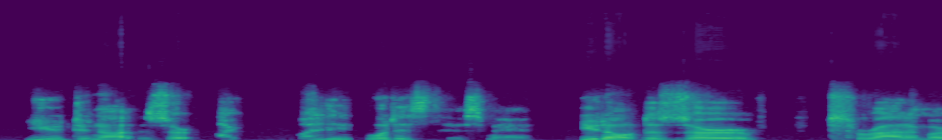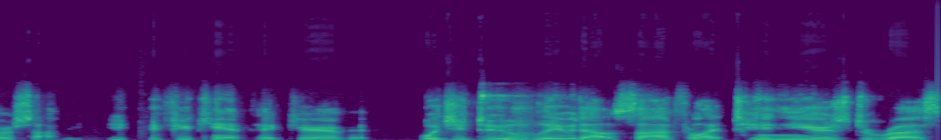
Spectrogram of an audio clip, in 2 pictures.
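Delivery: ordinary talk, nothing marked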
